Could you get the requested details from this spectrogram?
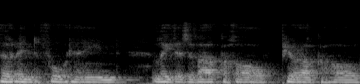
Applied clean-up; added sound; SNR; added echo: none; none; none; reverberation time 0.8 s.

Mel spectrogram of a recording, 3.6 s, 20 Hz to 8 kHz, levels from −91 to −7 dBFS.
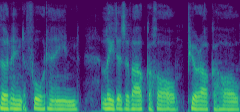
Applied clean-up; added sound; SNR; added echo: none; none; none; none.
